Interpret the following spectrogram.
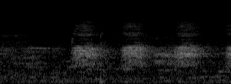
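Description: Crow cawing outside, three short caws about half a second apart, beginning a little under a second in.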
